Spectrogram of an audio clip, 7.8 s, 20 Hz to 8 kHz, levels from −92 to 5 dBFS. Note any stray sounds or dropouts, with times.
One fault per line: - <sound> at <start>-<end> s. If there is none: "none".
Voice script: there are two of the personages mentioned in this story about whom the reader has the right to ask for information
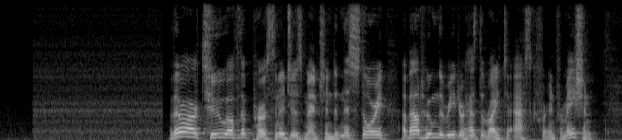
none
